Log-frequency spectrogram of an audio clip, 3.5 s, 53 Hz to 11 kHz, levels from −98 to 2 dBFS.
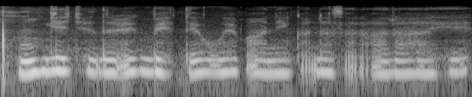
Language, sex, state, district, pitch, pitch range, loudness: Hindi, female, Bihar, Katihar, 205 Hz, 195-220 Hz, -24 LUFS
